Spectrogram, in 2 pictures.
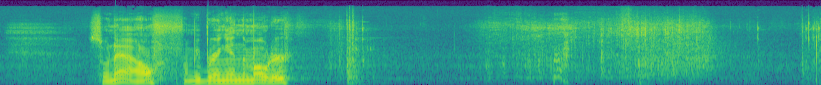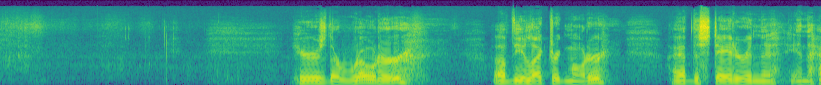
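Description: A middle-aged man speaks calmly and with animation into a close headset microphone.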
